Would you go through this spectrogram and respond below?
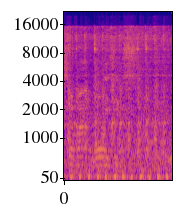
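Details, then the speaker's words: Kawasaki Barako 2 motorcycle single at idle: heavy, regular low thumping about ten times a second; very noisy, diagnosed as worn connecting rod. "Isue niya connecting rod mga idol. Napakaingay. Narinig niyo naman kanina."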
